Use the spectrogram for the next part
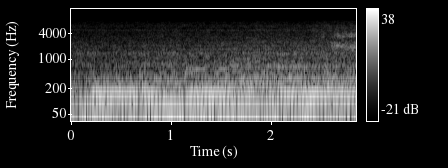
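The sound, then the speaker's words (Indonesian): A motorcycle being ridden at high speed roars loudly, a steady, continuous drone with a strained whine, lasting a few seconds with no voices. “Entah apa yang kupikirkan saat itu, aku menyadari motor yang kukendarai itu tidak dapat kukontrol pada kecepatan tinggi.”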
